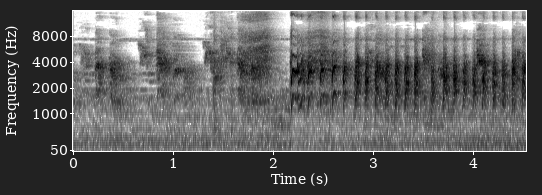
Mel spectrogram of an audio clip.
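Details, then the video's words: Long-tailed shrike (trotol cendet) imitating the tengkek buto's 'kuntilanak' sound. Scratchy jumbled phrases come first, then a loud run of sharp chattering notes, about two or three each second. "Cendet Trotol sudah bisa bunyi kuntilanak Tengkek Buto gacor"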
